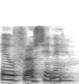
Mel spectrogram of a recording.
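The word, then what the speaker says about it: Εὐφροσύνη: Suele admitirse que los nombres de las cáites o gracia sean esplendor, alegría y alborozo, que en griego se pronuncia aglae, talía y eufrosine.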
